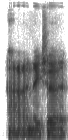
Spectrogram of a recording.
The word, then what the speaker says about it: NYCHA: every time i've ever heard it pronounced it's pronounced nycha so sorry i realized that i didn't explain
